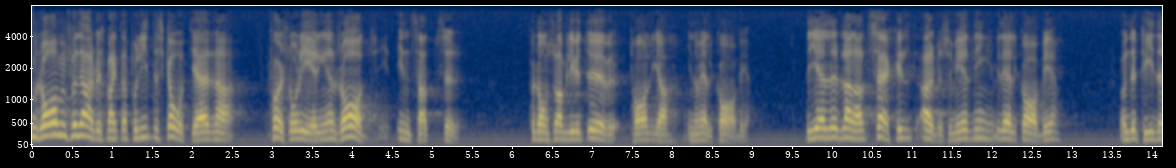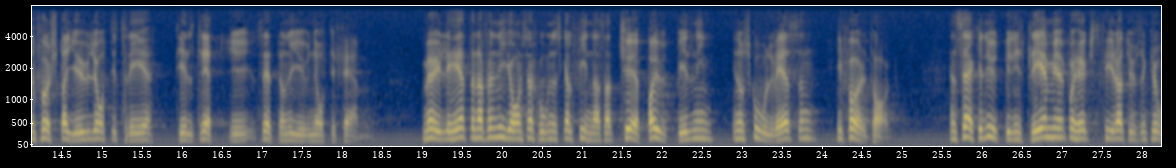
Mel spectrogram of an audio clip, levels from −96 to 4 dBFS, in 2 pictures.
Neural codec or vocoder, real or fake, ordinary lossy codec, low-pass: none; real; none; 7.2 kHz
